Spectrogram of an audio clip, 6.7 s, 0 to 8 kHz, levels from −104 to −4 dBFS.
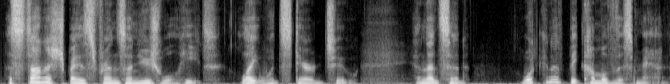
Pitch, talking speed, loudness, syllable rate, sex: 130 Hz, 170 wpm, -22 LUFS, 5.3 syllables/s, male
